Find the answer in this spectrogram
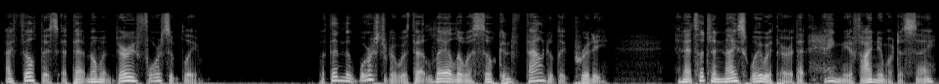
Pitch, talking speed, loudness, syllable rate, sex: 120 Hz, 245 wpm, -21 LUFS, 6.3 syllables/s, male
